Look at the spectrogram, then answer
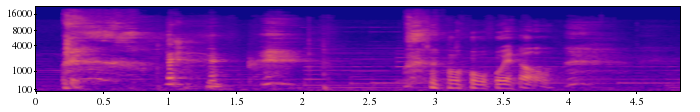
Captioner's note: Alex laughing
